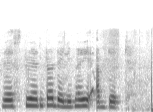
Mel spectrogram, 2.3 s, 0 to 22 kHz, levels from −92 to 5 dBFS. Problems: low volume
